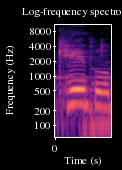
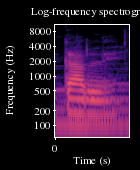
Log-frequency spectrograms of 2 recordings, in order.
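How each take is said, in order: First: It has the usual native English pronunciation. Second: It is read with foreign letter sounds. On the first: The speaker calls it right. "Instead of saying cable" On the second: The speaker calls it wrong. "they say cable ... they are using the pronunciation from their language"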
